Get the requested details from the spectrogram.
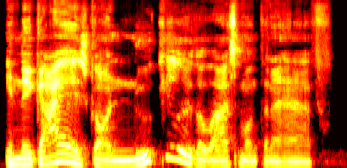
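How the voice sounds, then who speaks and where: A young man hosts a sports watch party live stream, chatting casually in a medium-pitched, dark-toned voice that's very animated and a little fast. He talks like a frat bro, constantly dropping "bro" and "dude."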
